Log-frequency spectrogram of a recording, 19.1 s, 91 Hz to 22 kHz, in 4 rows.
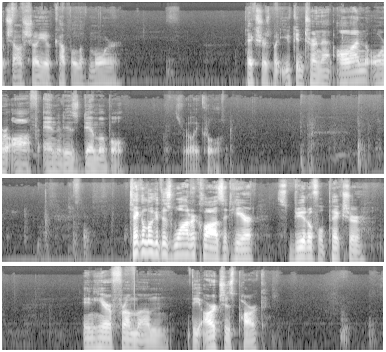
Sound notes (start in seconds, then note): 9.1 footsteps clicking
